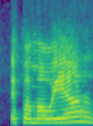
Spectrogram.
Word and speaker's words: Ipomoea: Ipomoea, is that's the correct pronunciation? Yes.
